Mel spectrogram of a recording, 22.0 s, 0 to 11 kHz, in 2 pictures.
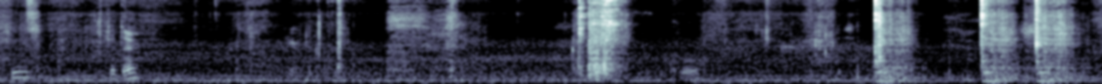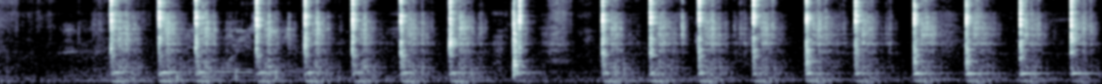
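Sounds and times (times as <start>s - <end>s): sharp ringing metallic knocks: 8.8s - 11.2s, 12.0s - 22.0s.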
